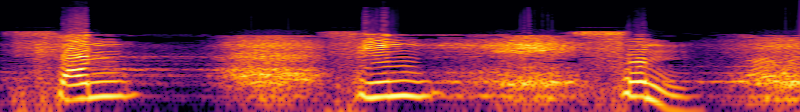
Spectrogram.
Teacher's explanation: इसको बारीक पढ़ेंगे और सीटी की आवाज में पढ़ेंगे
